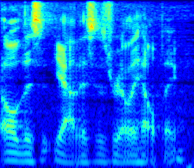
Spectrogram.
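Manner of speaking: mock ironic, not-meaning-it, sarcastic delivery. Acting out a hypothetical reaction to a long string of threes: imitating sarcastic remark.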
